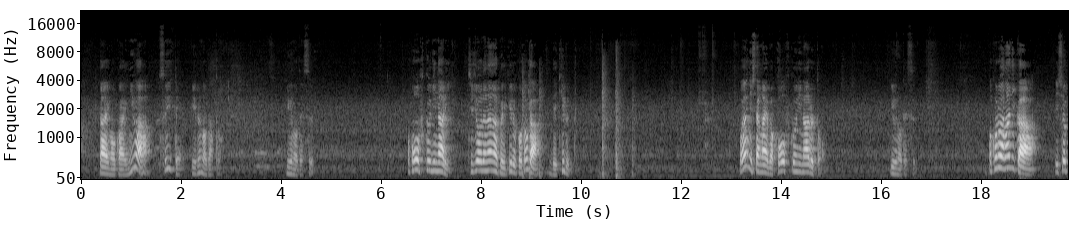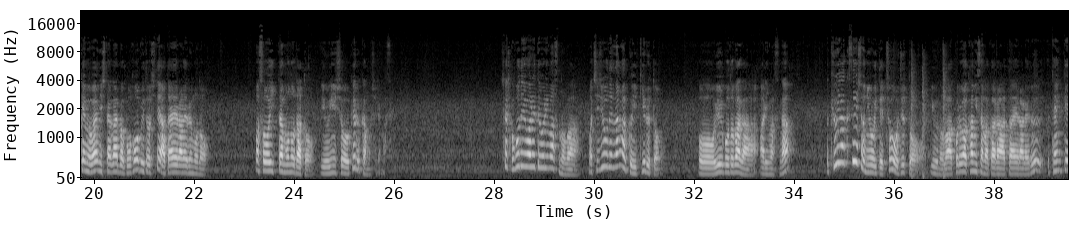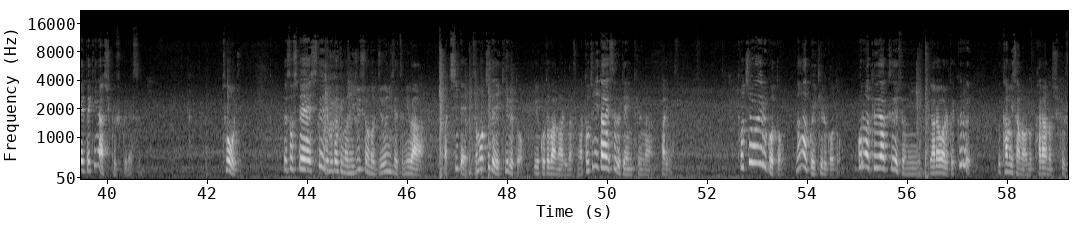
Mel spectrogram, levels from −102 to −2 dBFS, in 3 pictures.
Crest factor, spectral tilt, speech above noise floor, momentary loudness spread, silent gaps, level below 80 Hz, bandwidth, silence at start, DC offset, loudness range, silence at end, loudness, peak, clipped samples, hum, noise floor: 24 dB; -6 dB/octave; 32 dB; 17 LU; none; -72 dBFS; 11 kHz; 0.35 s; under 0.1%; 11 LU; 0.05 s; -30 LUFS; -8 dBFS; under 0.1%; none; -61 dBFS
